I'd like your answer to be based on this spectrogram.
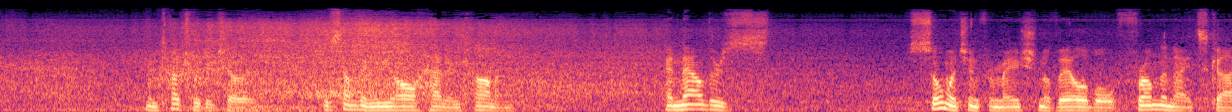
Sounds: outside, rural or natural, Speech

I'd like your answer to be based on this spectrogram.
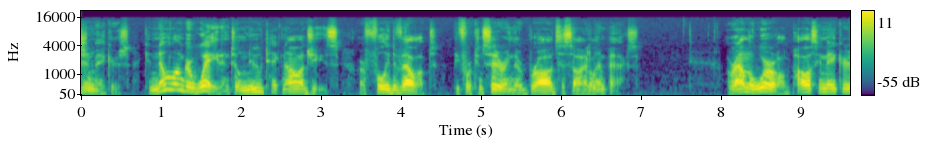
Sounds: Speech

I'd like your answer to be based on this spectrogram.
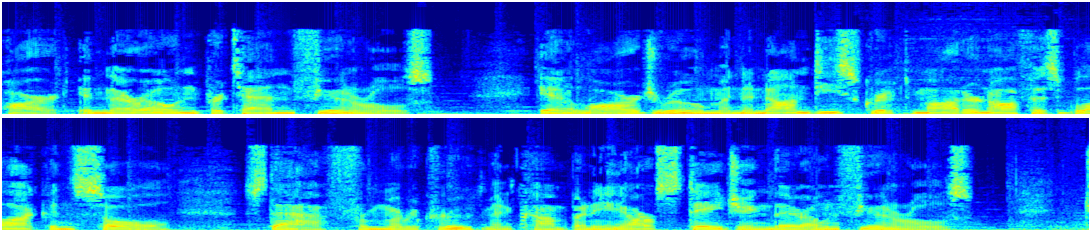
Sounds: Speech, Music

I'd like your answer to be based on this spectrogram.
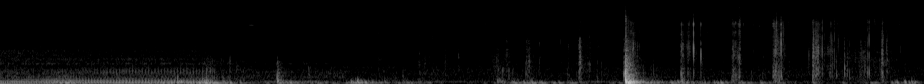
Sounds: Crackle

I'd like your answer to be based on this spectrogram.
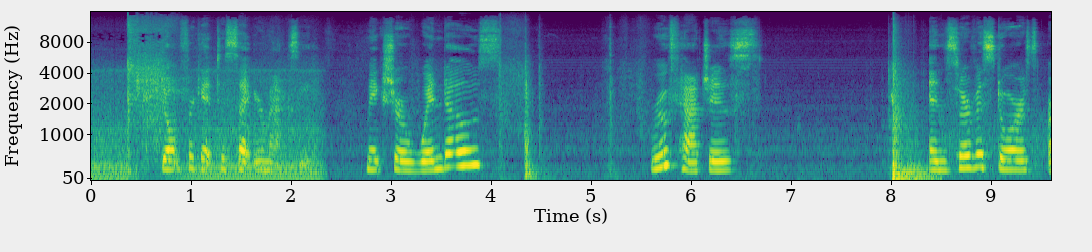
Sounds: Vehicle, Bus, Speech

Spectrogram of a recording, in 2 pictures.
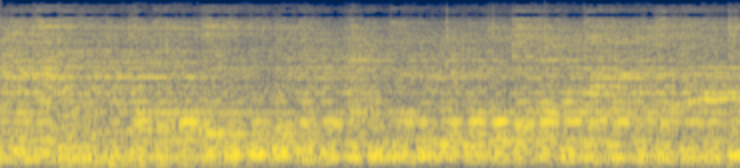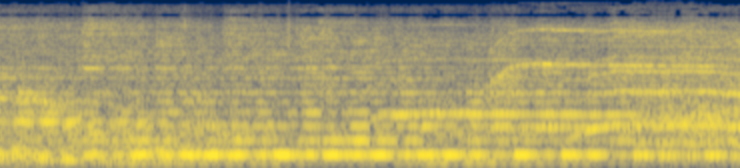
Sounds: Tender music, Music, Musical instrument

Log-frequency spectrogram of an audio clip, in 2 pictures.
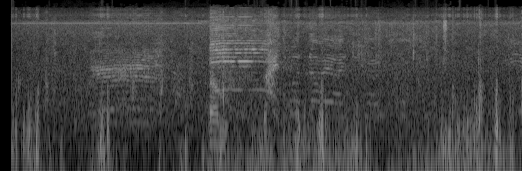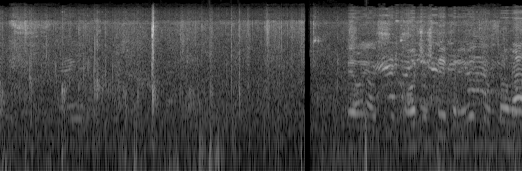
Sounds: Speech, Horse

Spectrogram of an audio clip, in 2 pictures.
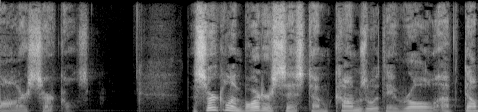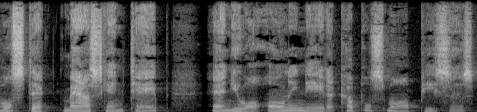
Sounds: Speech

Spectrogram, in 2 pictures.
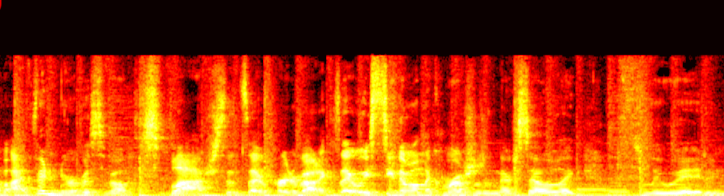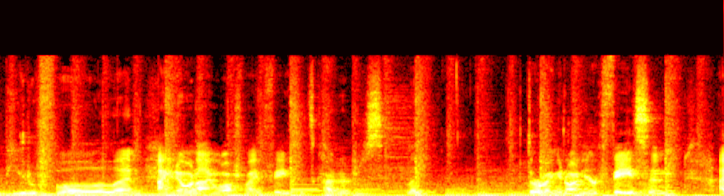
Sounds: Music, Speech

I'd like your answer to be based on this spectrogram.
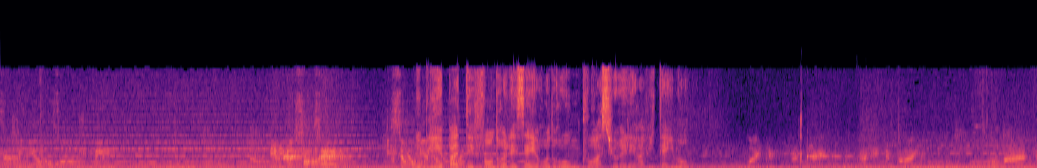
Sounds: Music, Speech

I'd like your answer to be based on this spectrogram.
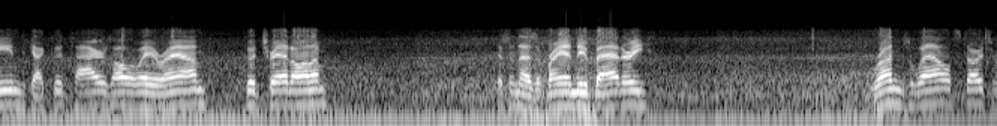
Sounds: Speech, Vehicle

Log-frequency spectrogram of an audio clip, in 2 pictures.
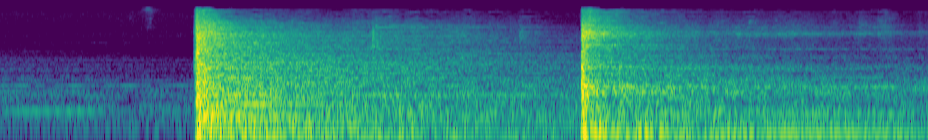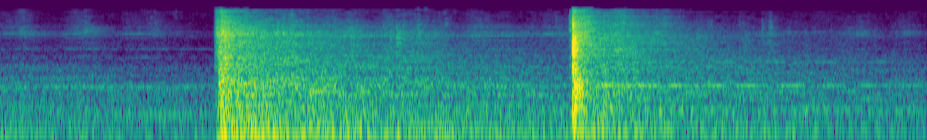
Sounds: Hammer

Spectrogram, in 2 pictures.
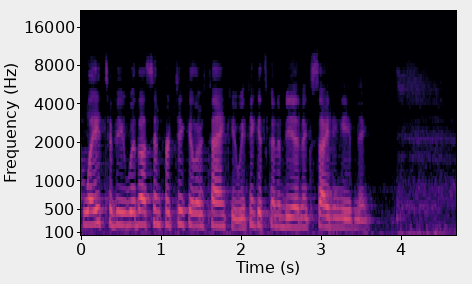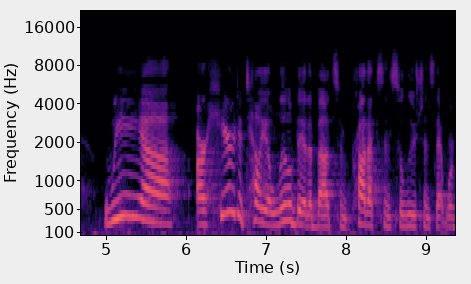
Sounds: Speech

